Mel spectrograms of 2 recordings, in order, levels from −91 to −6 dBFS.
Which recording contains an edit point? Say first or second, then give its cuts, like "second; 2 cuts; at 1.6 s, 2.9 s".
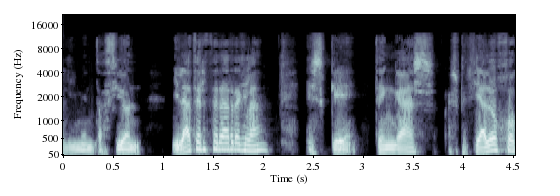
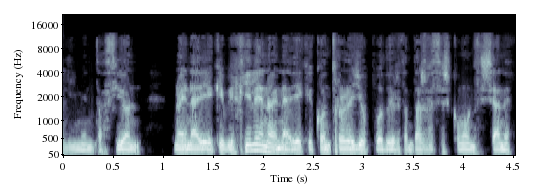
first; 2 cuts; at 1.0 s, 3.0 s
